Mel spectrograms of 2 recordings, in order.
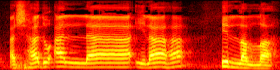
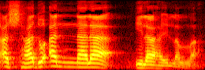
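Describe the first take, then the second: First: The n before la is concealed. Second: The n before la is clearly pronounced. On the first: The speaker calls it right. "on appelle ça يعني الإخفاء" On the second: The speaker calls it wrong. "on entend certains dire"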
